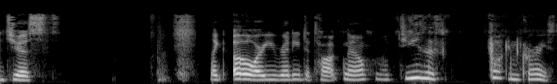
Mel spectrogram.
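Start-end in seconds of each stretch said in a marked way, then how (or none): 2.3-3.7 mock-sarcastic tone, spoken faster. Quoting a text someone sent, in a mock-sarcastic tone. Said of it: "the most sarcastic tone you can text".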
